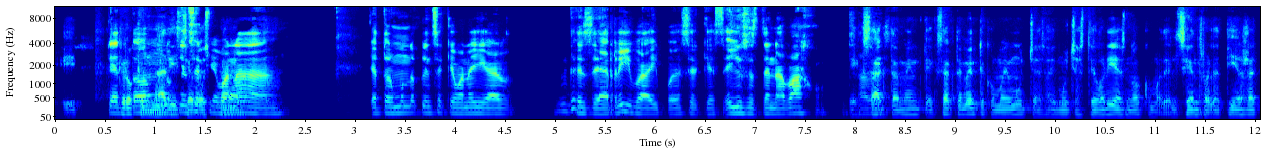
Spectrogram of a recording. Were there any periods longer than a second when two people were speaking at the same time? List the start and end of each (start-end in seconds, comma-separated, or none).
0.5-2.0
